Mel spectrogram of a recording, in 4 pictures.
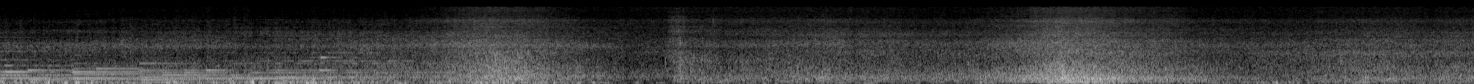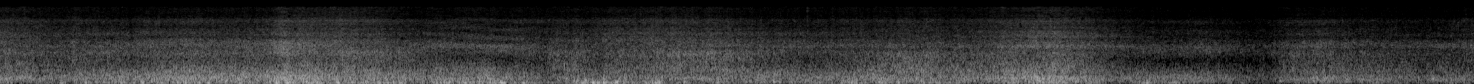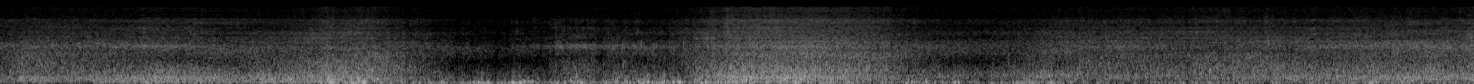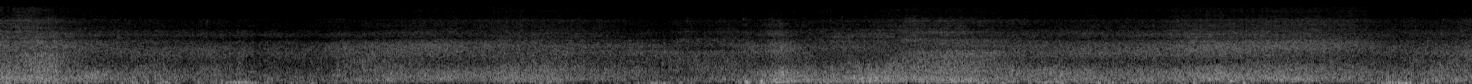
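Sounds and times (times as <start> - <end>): waves breaking on shore: 0.0 - 58.9
wind buffeting microphone: 4.2 - 26.9, 30.4 - 47.4.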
